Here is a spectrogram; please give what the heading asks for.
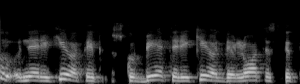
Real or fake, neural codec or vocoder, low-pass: real; none; 7.2 kHz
